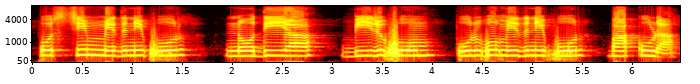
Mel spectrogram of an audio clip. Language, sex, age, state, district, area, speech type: Bengali, female, 30-45, West Bengal, North 24 Parganas, rural, spontaneous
